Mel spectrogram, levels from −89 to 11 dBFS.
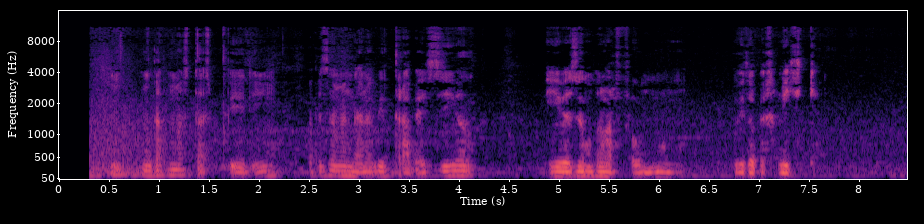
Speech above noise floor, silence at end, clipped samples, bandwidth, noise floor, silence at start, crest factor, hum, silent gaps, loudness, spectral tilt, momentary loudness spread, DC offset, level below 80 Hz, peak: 25 dB; 0 s; under 0.1%; 11.5 kHz; -57 dBFS; 0.3 s; 20 dB; none; none; -32 LUFS; -6 dB/octave; 15 LU; under 0.1%; -58 dBFS; -14 dBFS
